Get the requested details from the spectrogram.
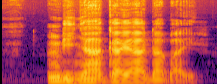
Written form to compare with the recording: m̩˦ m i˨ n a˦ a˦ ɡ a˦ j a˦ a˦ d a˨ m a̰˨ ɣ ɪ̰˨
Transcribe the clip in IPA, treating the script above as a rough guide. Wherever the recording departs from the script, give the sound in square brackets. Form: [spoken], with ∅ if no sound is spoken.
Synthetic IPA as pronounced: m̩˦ [b] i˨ [ɲ] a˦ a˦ [k] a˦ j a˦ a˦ d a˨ [b] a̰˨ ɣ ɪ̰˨

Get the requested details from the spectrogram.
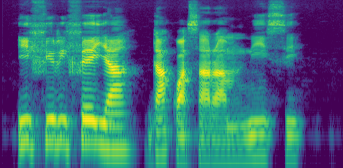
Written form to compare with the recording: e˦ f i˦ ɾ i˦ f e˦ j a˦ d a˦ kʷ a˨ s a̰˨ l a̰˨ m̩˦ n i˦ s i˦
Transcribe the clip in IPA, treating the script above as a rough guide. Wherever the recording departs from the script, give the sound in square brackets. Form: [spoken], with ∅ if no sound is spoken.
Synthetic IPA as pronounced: [i˦] f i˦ ɾ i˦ f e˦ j a˦ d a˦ kʷ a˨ s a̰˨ [ɾ] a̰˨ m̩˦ n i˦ s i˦

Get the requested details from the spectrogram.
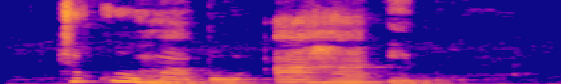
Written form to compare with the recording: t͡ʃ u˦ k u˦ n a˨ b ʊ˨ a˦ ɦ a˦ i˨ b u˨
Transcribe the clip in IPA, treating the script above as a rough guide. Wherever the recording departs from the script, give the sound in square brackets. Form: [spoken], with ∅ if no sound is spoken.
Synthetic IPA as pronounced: t͡ʃ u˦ k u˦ [m] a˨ b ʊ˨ a˦ ɦ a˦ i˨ [ɡ͡b] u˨

